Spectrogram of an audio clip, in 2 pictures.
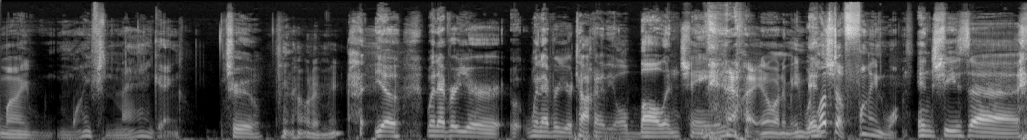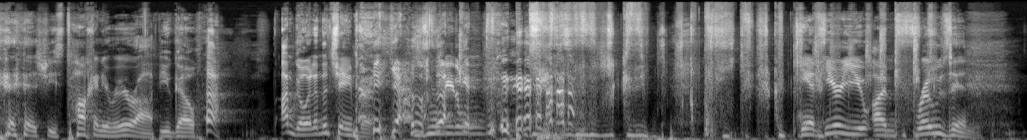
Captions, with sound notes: my wife's nagging. - True. - You know what I mean? Yo, whenever you're talking - to the old ball and chain? - You know what I mean? - Would love to find one. - And she's, uh, she's talking your ear off. You go, "Ha! I'm going in the chamber." (both making various sci-fi sound effects) Can't hear you. I'm frozen.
